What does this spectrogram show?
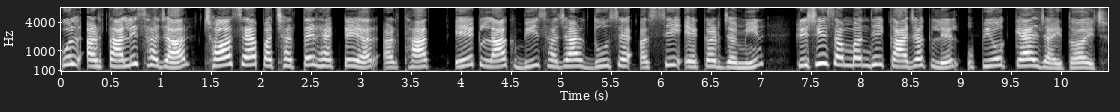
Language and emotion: Maithili, neutral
